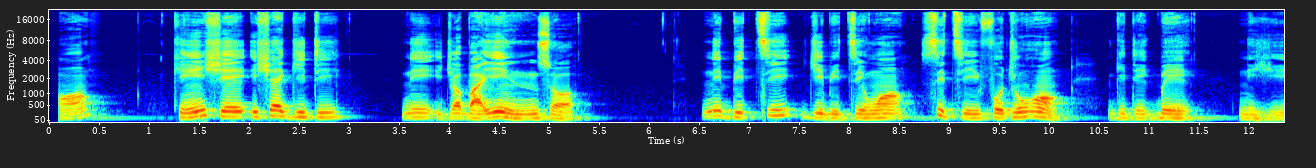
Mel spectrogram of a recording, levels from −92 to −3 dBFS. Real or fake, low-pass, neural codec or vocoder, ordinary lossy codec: fake; none; vocoder, 48 kHz, 128 mel bands, Vocos; none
